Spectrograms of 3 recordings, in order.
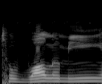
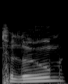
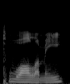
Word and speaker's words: Tuolumne: Tuolumne, that is pronounced Tuolumne. I heard somebody else on the stream call it Tulum. It's not Tulum, it's pronounced Tuolumne.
